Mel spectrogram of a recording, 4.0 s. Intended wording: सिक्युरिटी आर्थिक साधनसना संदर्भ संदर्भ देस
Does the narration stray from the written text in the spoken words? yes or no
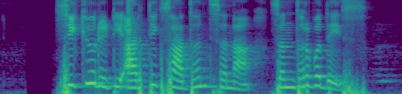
yes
